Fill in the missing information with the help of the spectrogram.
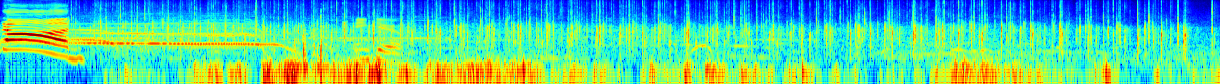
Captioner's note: applause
